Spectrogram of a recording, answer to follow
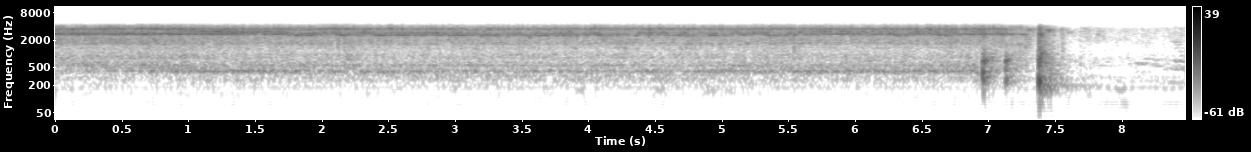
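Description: Small electric motor of a makeup brush cleaning spinner whirring steadily, then stopping about seven seconds in, followed by two sharp knocks, the second louder.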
